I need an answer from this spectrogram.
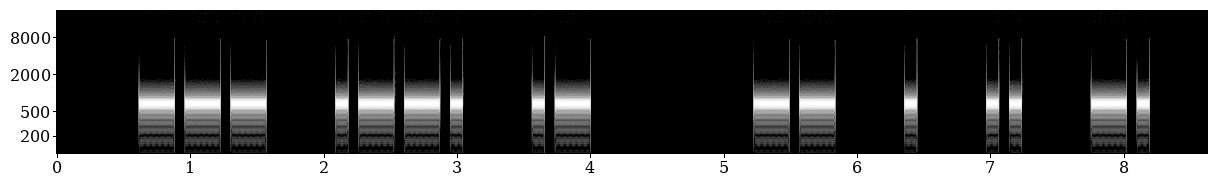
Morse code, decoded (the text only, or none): OPA MEIN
